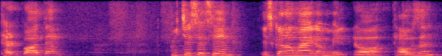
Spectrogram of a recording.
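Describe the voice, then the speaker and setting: A woman with a fairly high voice teaching maths in a classroom style. She explains step by step and keeps asking whether it is clear. Her voice sometimes drifts away from the mic as she writes. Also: animated, normal speed, a little mellow. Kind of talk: classroom-style math lesson.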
